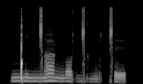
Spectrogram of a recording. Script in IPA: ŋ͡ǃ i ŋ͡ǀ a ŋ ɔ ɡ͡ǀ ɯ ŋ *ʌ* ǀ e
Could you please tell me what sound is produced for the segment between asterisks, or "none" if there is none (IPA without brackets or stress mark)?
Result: ɔ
